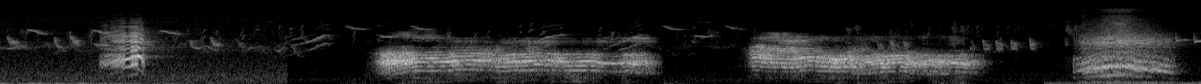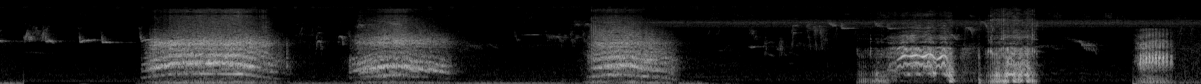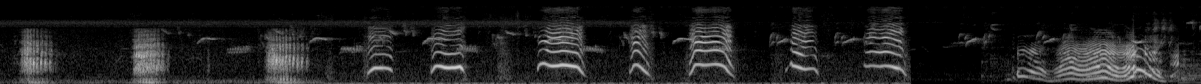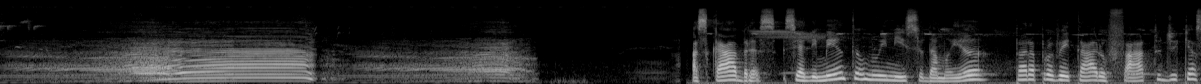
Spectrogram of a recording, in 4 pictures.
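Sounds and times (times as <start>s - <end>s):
birds chirping: 0.0s - 41.4s, 42.1s - 48.0s
horse neighing: 10.7s - 11.8s, 13.4s - 14.9s, 15.5s - 16.6s, 17.9s - 18.9s, 20.6s - 22.4s, 25.3s - 25.8s, 26.6s - 28.8s, 29.4s - 33.1s.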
